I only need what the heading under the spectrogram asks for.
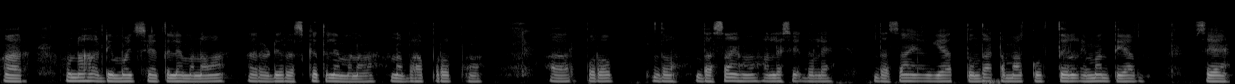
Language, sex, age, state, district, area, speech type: Santali, male, 18-30, Jharkhand, Pakur, rural, spontaneous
